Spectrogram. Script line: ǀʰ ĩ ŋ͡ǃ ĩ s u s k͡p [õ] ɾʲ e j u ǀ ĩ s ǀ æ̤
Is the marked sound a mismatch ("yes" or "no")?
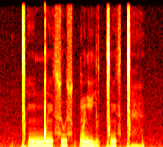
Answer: no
